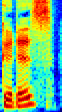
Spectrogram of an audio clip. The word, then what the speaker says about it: Goodr: Last year I mentioned that I have Oakleys and Gooders. So Gooder is spelled Goodr.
